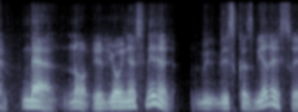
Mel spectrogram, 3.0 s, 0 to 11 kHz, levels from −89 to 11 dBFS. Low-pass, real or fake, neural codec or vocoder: 9.9 kHz; fake; codec, 16 kHz in and 24 kHz out, 0.6 kbps, FocalCodec, streaming, 2048 codes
